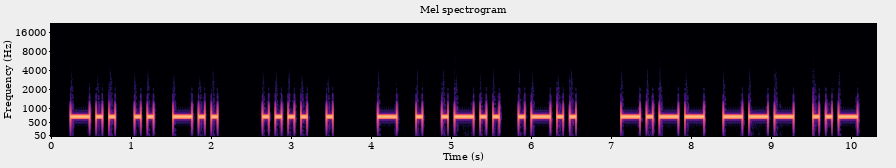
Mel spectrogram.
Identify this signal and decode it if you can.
Morse code, heard as a keyed tone, about 15 wpm, 700 Hz. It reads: DID HE TELL YOU
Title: Sentences from Top 1600 Words 15wpm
